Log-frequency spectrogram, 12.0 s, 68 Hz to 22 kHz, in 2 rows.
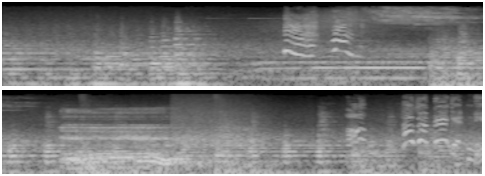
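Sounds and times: cartoon background music: 0.0s - 8.0s
animated bear growl: 6.6s - 8.3s.

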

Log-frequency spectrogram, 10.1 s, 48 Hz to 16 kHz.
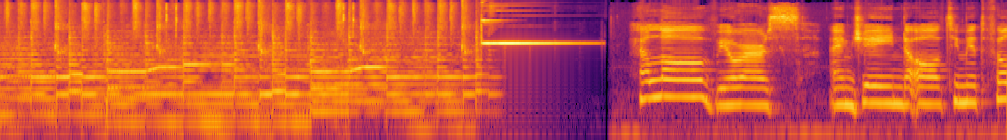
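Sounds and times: high bell ding: 4.8s - 6.1s.

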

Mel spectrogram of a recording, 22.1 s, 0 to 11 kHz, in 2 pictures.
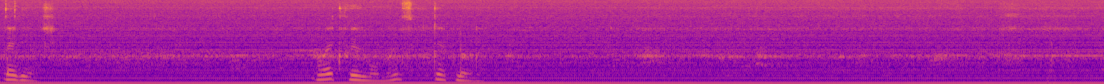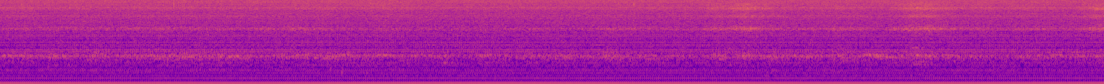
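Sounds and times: low electrical hum: 0.0s - 22.0s.

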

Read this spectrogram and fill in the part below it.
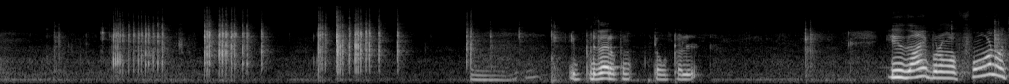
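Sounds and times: tripod joints clicking: 1.0s - 4.1s.

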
